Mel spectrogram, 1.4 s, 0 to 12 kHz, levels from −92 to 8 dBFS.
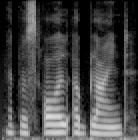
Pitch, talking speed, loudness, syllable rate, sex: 175 Hz, 215 wpm, -14 LUFS, 4.0 syllables/s, female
